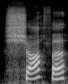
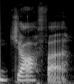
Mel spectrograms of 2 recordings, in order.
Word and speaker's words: Schaffa: me consult my notebook shafa shafa only one of the main characters good old shafa um i always want to say jaffa and i don't know if that comes from somewhere else no no you're thinking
